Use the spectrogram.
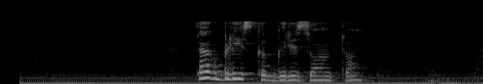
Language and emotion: Russian, neutral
